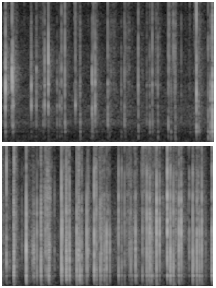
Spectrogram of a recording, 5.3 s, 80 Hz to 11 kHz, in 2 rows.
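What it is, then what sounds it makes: Plastic lotion squeeze tube. Long painted nails tap and scratch on a small, hollow, partly full plastic squeeze tube of Pacifica vanilla lotion and its white cap. The sound is a run of quick, crisp clicks and scratches with a slight tonal ring near 900 Hz. The taps start sparse and quiet, then become denser and louder after about two and a half seconds.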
